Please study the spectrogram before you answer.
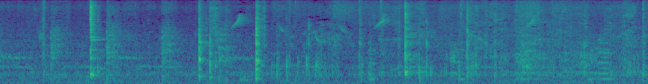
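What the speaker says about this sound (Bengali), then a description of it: "আর এইভাবে করে কিন্তু খুন্তি নাড়াতে থাকবো।" Chickpea dal paste being stirred with a spatula in a pan over low heat for a Bengali sweet, giving soft scraping and irregular clicking taps that are close and faint, with no talking.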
